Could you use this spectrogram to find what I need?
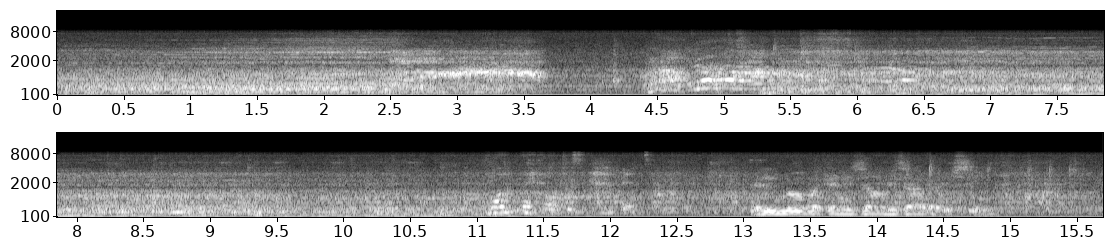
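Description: A man speaks in a low, serious voice.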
